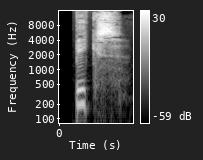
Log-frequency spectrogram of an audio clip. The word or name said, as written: BIKSEN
